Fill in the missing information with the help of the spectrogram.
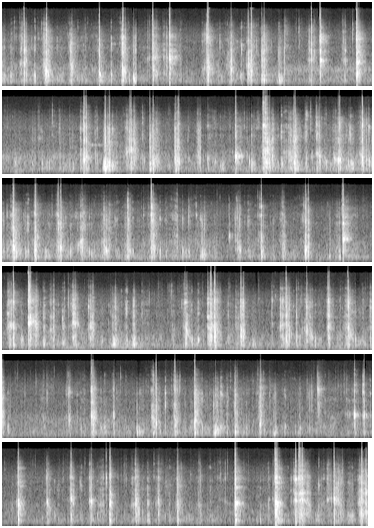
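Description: Close-up crunching and crackling of chalk being bitten and chewed in the mouth, with many sharp, irregular crackles throughout.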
